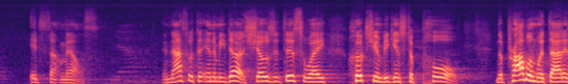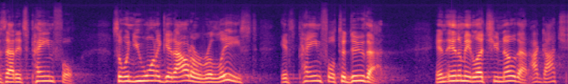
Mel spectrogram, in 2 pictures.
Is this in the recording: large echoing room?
yes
